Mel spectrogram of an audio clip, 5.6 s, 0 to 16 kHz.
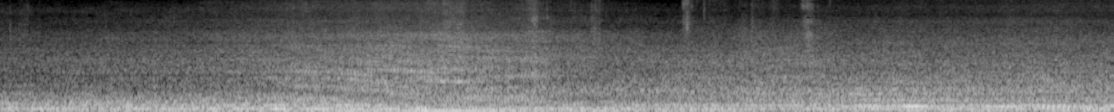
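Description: Honda CR-V 2.4-litre four-cylinder engine idling steadily, heard at the rear of the car. About two seconds in, a sound with a falling pitch swells and fades over the steady idle.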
